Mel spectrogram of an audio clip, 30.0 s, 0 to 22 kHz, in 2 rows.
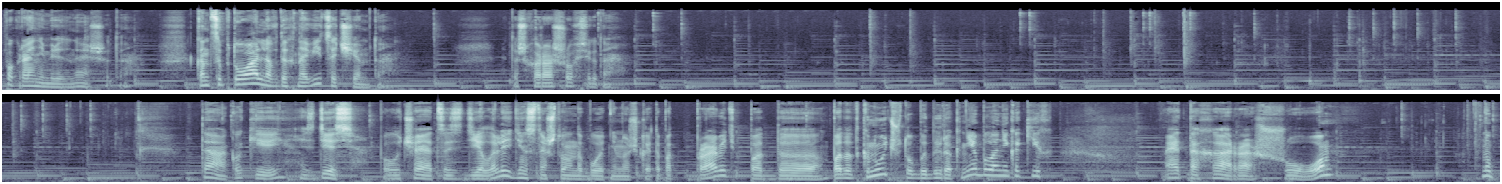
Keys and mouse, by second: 0.0-29.9 typing, 4.4 middle click, 5.9 click, 6.9-8.8 middle drag, 12.5 middle click, 13.7 shift+middle click, 14.1 middle click, 15.1 shift+middle click, 15.6-17.7 middle drag, 16.4 ctrl+s, 18.6-23.1 middle drag, 24.3-28.9 middle drag, 29.7 shift+middle click.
